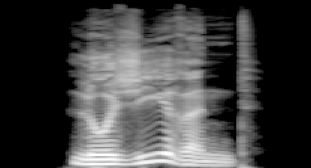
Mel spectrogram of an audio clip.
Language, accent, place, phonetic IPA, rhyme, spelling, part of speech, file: German, Germany, Berlin, [loˈʒiːʁənt], -iːʁənt, logierend, verb, De-logierend.ogg
- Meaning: present participle of logieren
